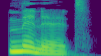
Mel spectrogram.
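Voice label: "present", noun, British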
